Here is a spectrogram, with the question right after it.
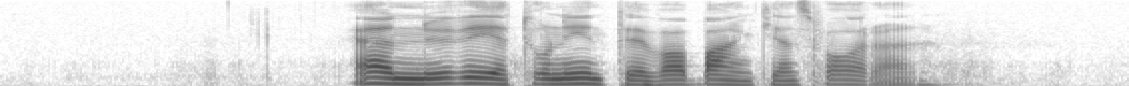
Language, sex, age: Swedish, female, 56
